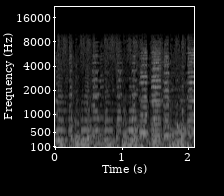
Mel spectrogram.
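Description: Vallenato band playing live, with a diatonic button accordion leading an instrumental passage over a steady bass line and rhythmic percussion.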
